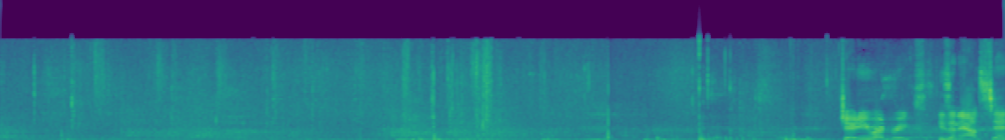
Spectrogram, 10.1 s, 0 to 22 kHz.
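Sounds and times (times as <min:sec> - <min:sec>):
low thumps and knocks: 0:03.9 - 0:08.4
woman speaking: 0:08.4 - 0:10.0.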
